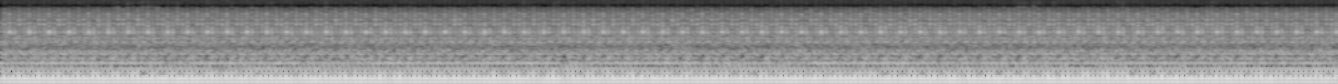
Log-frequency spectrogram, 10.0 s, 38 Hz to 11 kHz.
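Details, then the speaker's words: Ford Ranger 3.0 Power Stroke diesel idling with a steady, sharp knock about three times a second; intermittent engine knock appearing when steering hard or parking, then stopping, source unknown. "tenía ese golpeteo en el motor que no sabía de dónde venía y me lo hacía a veces, solamente cuando doblaba mucho la dirección o estacionaba, lo hacía regulando y después solamente lo dejaba de hacer."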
